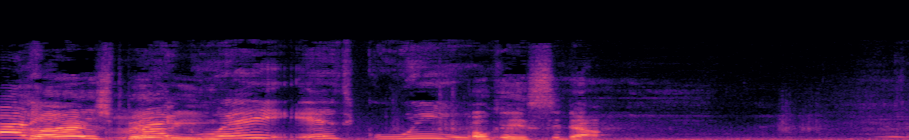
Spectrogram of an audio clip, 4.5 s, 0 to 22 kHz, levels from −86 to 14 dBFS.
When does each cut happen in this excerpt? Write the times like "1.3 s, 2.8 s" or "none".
none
